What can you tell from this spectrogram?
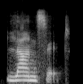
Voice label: "lancet", Indian

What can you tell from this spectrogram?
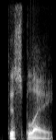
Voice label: "display", American

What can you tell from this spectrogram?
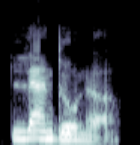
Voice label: "landowner", Indian

